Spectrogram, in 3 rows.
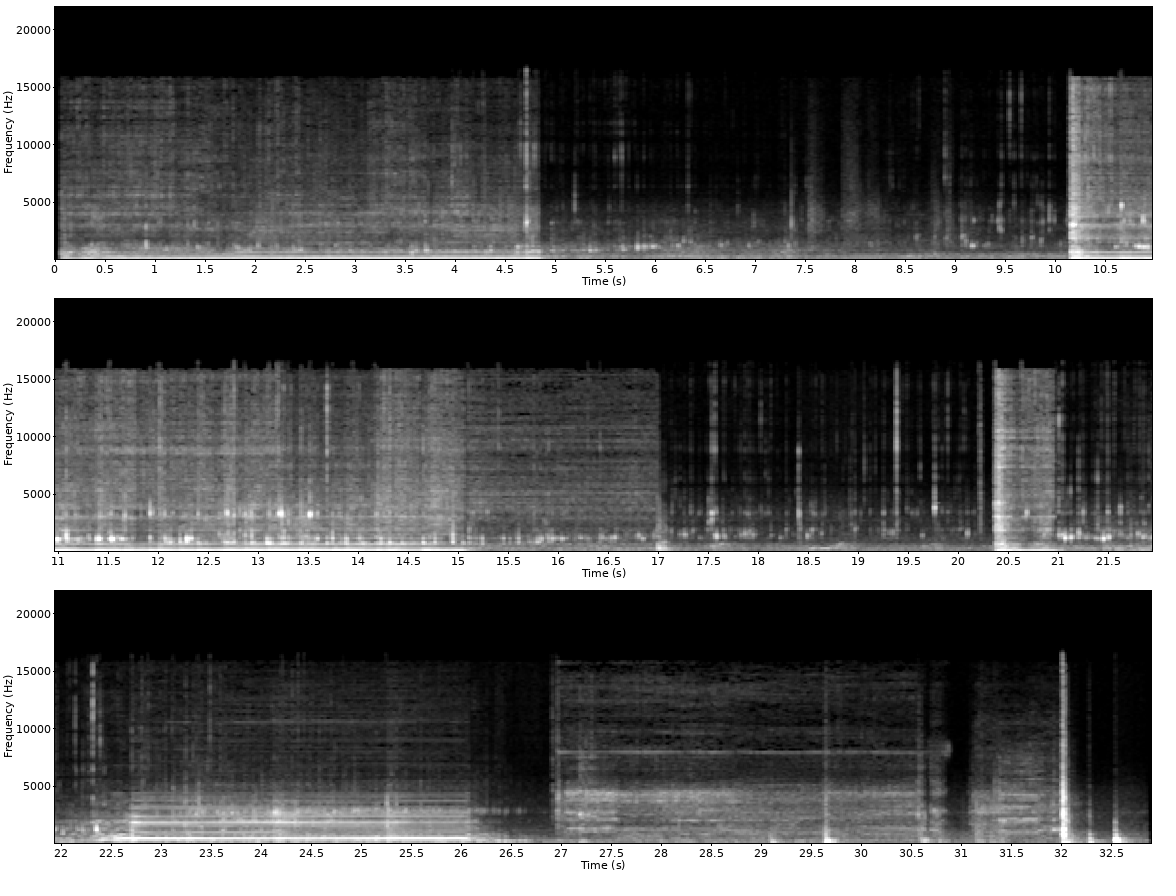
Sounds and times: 0.1s machine spewing out the coffee pod 4.9s
0.1s Automatic coffee machine 6.0s
0.1s water filling 26.0s
0.1s coffee pouring into a cup 26.3s
10.2s machine spewing out the coffee pod 17.2s
10.2s Automatic coffee machine 17.4s
20.3s Automatic coffee machine 32.2s
20.4s machine spewing out the coffee pod 21.2s
22.0s machine spewing out the coffee pod 26.2s

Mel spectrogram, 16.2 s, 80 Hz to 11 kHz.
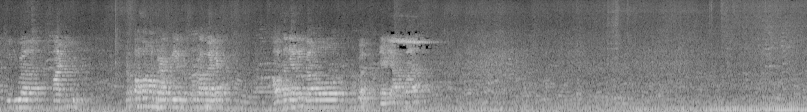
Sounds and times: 7.6s Announcement of a train about to arrive 8.8s

